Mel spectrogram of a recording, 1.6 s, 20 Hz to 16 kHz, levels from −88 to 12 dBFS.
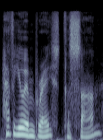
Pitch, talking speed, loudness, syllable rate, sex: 150 Hz, 195 wpm, -16 LUFS, 5.1 syllables/s, male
